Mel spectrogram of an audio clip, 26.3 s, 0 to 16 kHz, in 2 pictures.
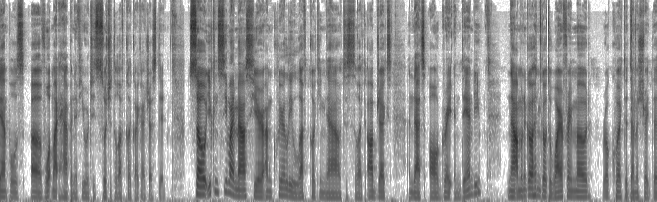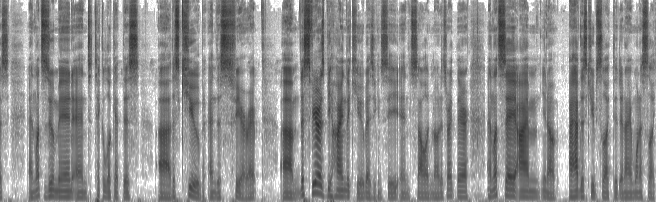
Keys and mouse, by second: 6.6-13.2 drag, 13.2 z, 18.9-20.5 middle drag, 20.5-22.3 drag, 22.3 middle click, 22.7 z, 23.4 z, 25.5 click.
